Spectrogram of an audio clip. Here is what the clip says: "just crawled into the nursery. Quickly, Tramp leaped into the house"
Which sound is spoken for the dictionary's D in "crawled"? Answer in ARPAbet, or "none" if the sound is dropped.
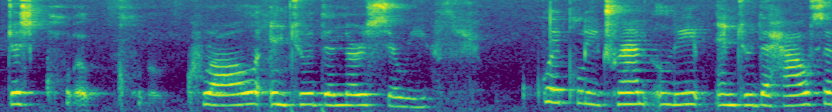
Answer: none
